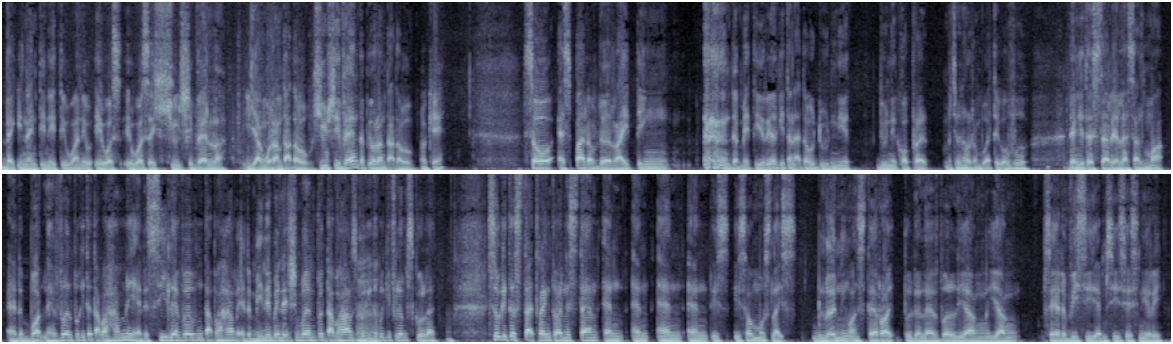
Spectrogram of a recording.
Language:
Malay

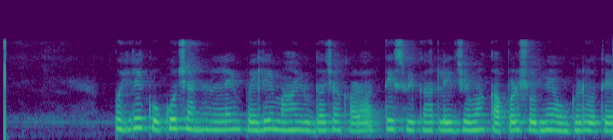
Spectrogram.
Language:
Marathi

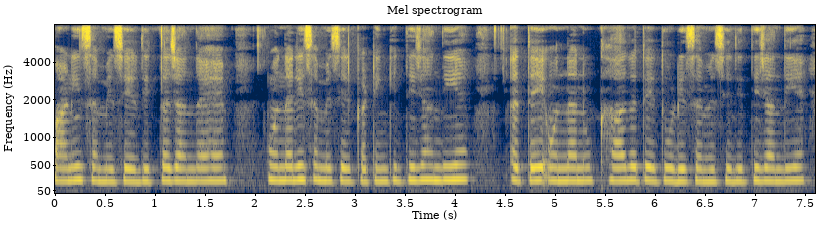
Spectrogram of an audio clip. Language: Punjabi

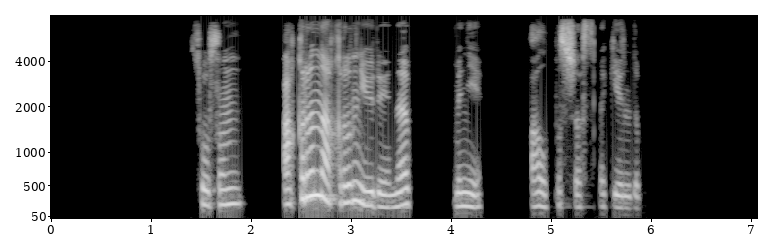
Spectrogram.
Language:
Kazakh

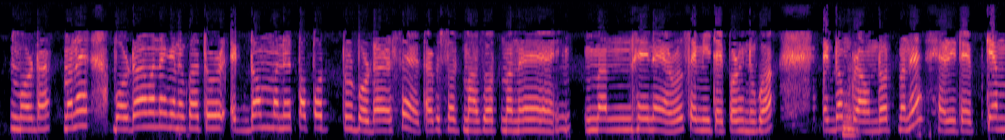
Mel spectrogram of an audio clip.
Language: Assamese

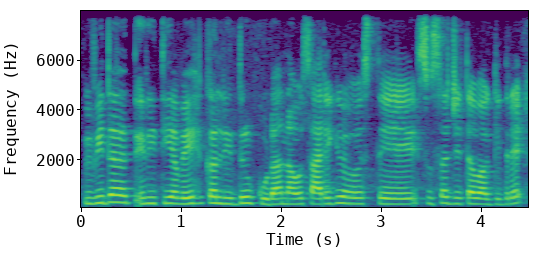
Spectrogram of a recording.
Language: Kannada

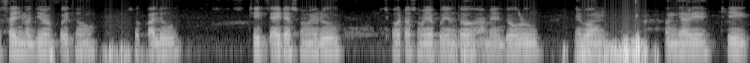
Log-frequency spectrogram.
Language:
Odia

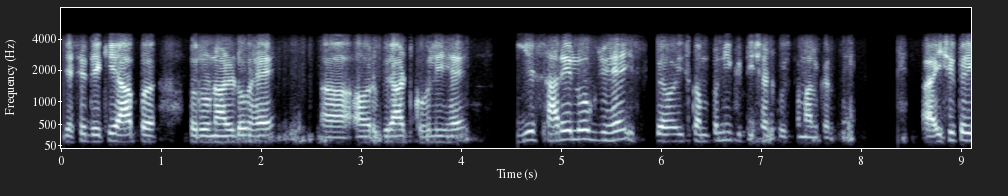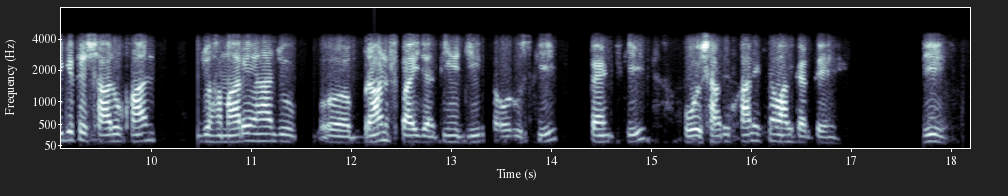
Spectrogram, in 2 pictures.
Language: Urdu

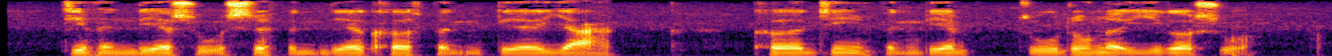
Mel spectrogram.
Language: Chinese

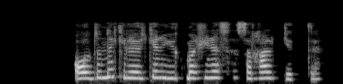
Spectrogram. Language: Uzbek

